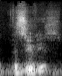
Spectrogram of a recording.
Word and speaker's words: Vesuvius: I might mess up the pronunciation, but Mount Vesuvius, I believe. Vesuvius, yeah. Vesuvius.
